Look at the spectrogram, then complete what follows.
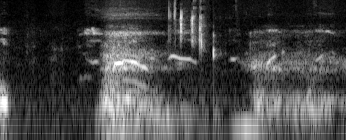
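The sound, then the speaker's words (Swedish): Soft chewing of a bun: moist, irregular mouth sounds with a few sharper clicks in the middle, no talking, over about two seconds. “Um, det är en uh, bulle.”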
